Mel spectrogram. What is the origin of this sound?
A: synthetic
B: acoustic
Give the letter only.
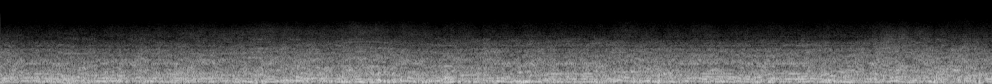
A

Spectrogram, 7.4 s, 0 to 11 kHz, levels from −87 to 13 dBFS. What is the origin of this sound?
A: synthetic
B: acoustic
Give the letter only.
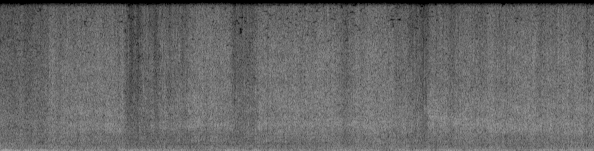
B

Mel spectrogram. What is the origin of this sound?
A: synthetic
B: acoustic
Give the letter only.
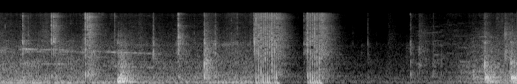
B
